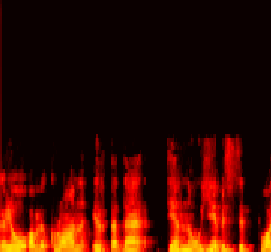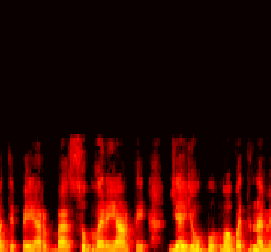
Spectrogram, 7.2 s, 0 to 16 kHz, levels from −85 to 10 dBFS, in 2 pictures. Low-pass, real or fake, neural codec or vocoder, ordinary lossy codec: 7.2 kHz; fake; codec, 16 kHz, 4 kbps, X-Codec, WavLM features, trained on Multilingual LibriSpeech; MP3, 64 kbps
